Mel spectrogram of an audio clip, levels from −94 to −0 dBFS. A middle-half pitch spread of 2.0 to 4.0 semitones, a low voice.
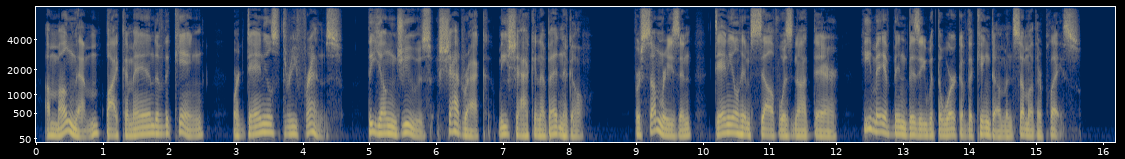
No: average, 4.7 semitones; low, 100 Hz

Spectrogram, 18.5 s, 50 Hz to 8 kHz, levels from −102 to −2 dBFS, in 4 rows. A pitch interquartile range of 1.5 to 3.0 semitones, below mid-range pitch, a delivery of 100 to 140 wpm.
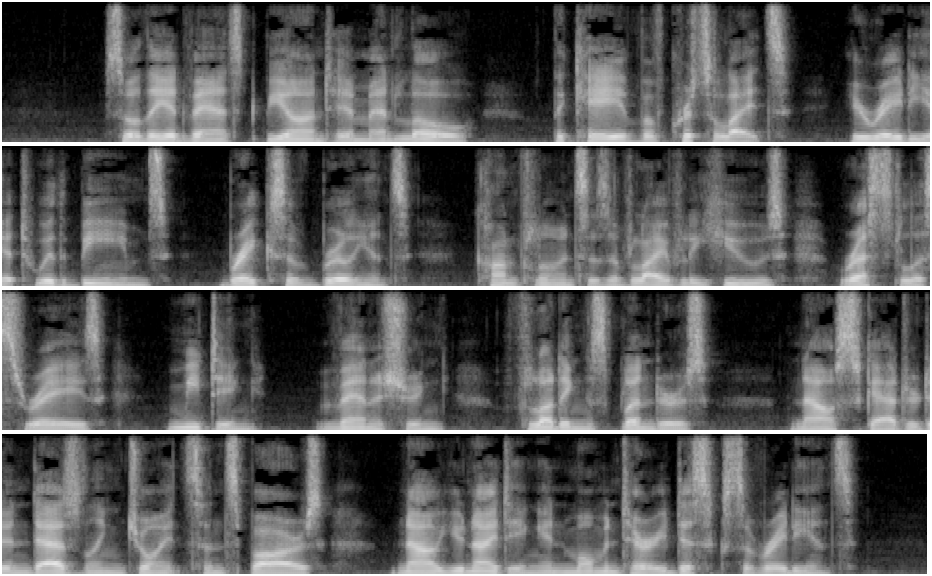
Yes: narrow, 2.6 semitones; low, 115 Hz; slow, 135 wpm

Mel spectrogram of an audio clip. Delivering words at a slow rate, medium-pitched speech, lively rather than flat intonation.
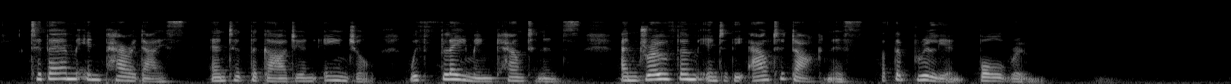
Yes: slow, 110 wpm; medium, 180 Hz; wide, 6.4 semitones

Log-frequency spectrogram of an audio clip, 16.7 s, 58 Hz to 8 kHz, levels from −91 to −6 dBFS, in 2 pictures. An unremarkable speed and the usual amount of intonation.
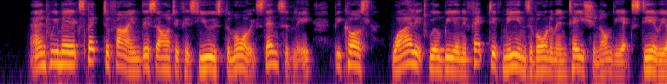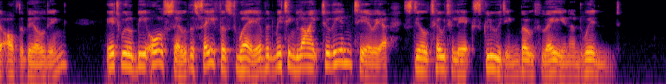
No: average, 175 wpm; wide, 6.1 semitones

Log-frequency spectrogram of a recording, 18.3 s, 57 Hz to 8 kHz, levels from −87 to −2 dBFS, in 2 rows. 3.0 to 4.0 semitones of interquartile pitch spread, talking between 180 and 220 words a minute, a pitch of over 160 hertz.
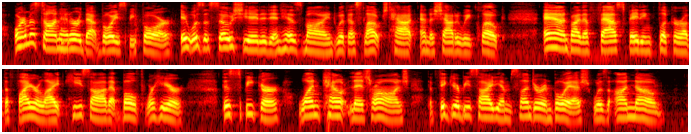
No: average, 3.5 semitones; average, 155 wpm; medium, 185 Hz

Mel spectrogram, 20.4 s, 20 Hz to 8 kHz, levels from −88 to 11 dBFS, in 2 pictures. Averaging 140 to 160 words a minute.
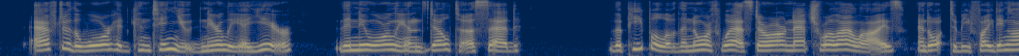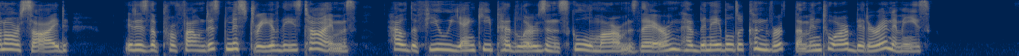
No: average, 170 wpm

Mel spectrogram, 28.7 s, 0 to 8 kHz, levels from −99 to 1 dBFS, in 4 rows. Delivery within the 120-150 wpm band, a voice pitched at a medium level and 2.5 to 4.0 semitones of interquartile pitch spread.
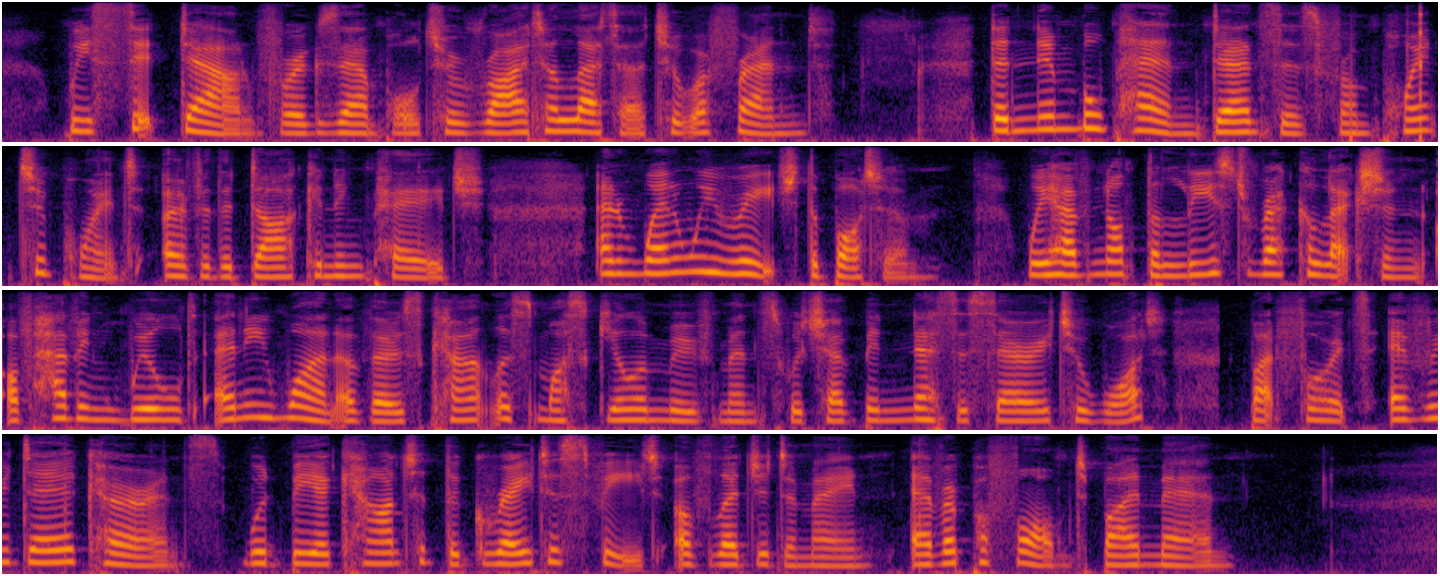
No: average, 145 wpm; high, 220 Hz; average, 3.5 semitones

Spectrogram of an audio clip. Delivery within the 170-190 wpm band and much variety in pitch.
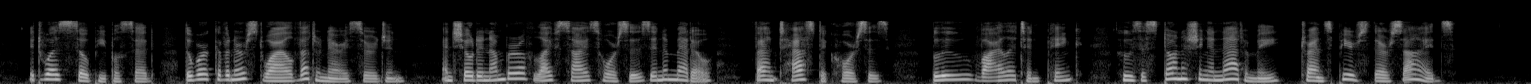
No: slow, 135 wpm; wide, 6.4 semitones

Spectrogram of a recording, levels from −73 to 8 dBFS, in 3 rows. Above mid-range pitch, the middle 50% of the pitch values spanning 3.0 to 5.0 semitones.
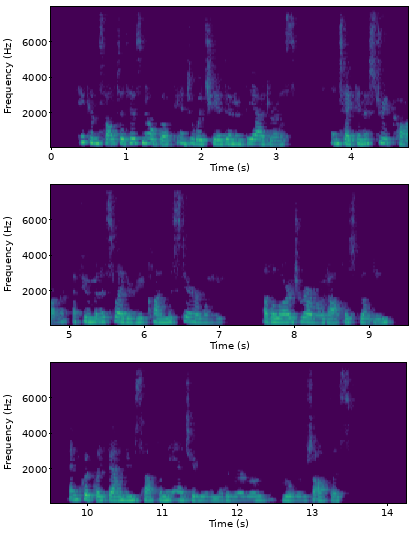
No: high, 230 Hz; narrow, 2.4 semitones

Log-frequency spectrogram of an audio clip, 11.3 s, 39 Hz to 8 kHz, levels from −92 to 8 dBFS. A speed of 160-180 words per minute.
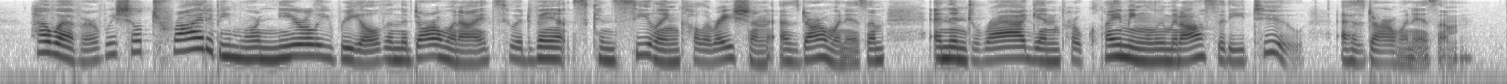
No: average, 145 wpm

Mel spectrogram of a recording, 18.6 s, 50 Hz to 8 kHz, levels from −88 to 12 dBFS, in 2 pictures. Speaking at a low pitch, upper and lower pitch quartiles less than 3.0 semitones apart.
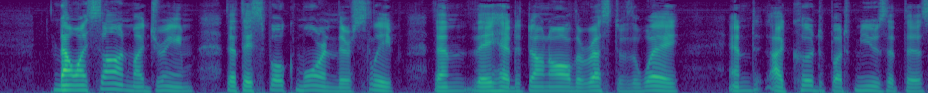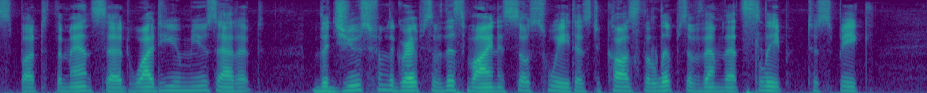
Yes: low, 130 Hz; narrow, 2.5 semitones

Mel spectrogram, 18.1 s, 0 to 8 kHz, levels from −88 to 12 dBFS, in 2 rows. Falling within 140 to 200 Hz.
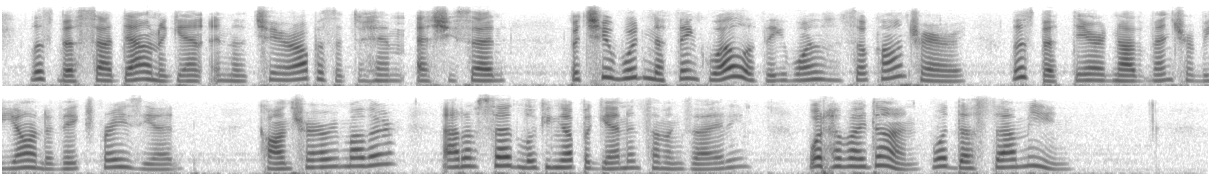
No: high, 230 Hz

